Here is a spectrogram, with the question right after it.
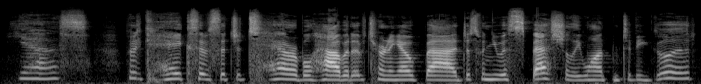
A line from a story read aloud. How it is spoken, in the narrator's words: sighed Anne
